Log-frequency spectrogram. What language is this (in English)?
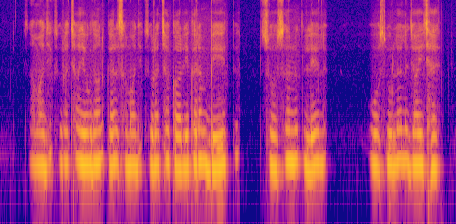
Maithili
